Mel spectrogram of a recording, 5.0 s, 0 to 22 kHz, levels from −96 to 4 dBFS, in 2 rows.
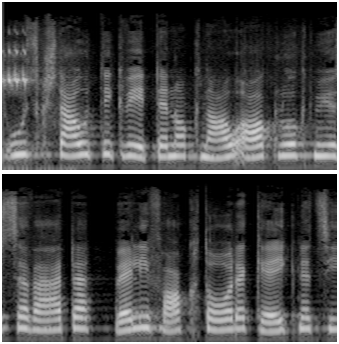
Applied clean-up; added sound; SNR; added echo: neural mask model RNNoise.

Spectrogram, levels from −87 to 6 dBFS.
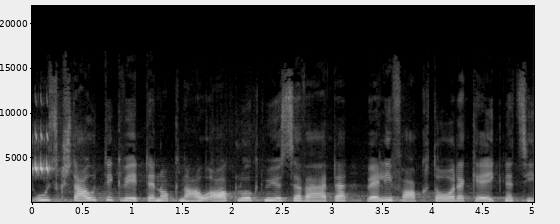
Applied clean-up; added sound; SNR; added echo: none; Cricket; 13 dB; none.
